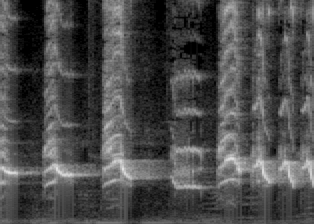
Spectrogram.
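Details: White-rumped shama competition song in many voices: clear sustained whistles broken by brief buzzy, rippling flourishes, delivered in a lively, continuous stream.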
